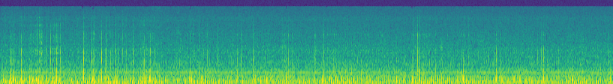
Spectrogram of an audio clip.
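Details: Female pet cat purring in the morning: a continuous deep, soft rumble with rhythmic pulsing, indoors, with occasional light clicks and rustles over the quiet drone.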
